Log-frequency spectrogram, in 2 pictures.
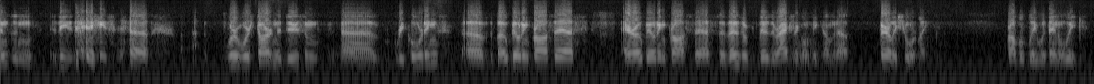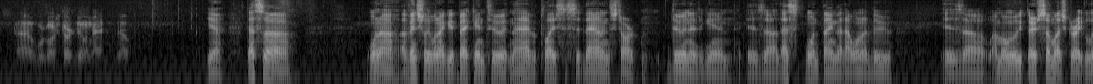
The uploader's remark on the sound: Burnt the phones lines to Southern Ohio.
